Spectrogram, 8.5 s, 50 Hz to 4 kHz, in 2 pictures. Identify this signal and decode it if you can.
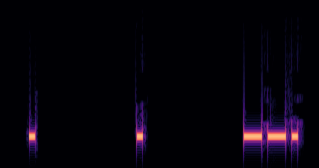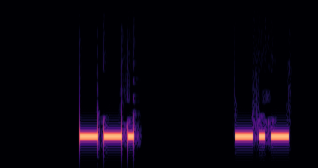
Morse code, heard as a keyed tone, about 15 wpm, spaced as for 5 wpm, 800 Hz. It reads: EEGGK
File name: Morse / Level5-All-B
